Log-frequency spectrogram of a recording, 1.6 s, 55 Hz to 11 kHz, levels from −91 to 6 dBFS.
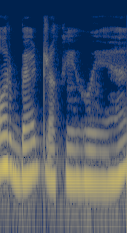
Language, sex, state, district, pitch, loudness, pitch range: Hindi, female, Bihar, Begusarai, 195 Hz, -26 LUFS, 185-215 Hz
